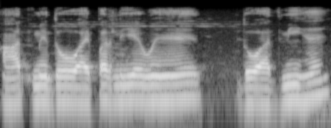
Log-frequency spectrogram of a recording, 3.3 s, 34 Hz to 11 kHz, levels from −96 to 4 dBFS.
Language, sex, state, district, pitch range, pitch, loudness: Hindi, male, Uttar Pradesh, Hamirpur, 110-120 Hz, 120 Hz, -15 LUFS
